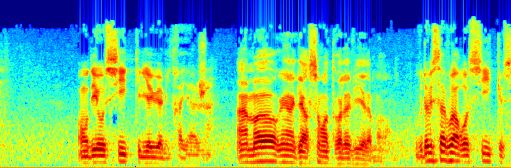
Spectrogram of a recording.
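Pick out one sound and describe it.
A younger man speaks calmly in reply.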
